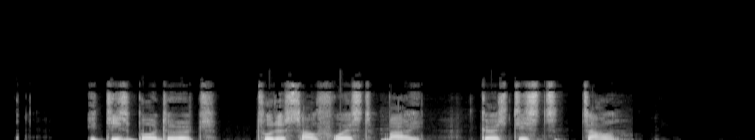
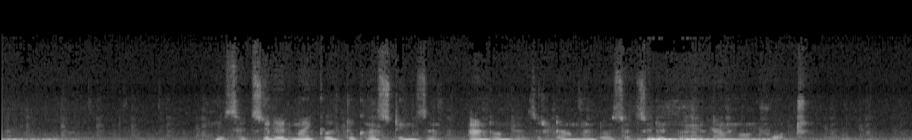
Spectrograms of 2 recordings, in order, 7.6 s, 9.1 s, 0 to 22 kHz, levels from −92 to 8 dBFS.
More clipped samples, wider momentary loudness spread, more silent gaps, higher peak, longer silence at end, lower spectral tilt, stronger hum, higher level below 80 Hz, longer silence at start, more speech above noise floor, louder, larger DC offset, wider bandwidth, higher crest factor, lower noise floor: neither; second, 12 LU vs 24 LU; neither; about the same, 0 dBFS vs -2 dBFS; first, 1.35 s vs 1.05 s; second, -4.5 dB/octave vs -6.5 dB/octave; neither; second, -44 dBFS vs -32 dBFS; first, 0.9 s vs 0 s; first, 42 dB vs 33 dB; first, -16 LUFS vs -30 LUFS; neither; about the same, 9.6 kHz vs 9.8 kHz; about the same, 18 dB vs 20 dB; first, -57 dBFS vs -52 dBFS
